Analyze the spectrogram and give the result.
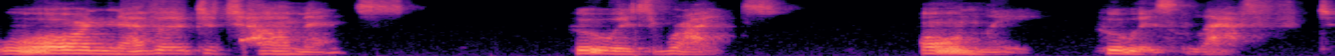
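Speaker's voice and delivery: mournful, low, gravelly stone-statue voice. Narrating a weeping stone statue that comes to life and speaks, sad and gravelly. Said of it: "the statue says in a sad, gravelly voice".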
